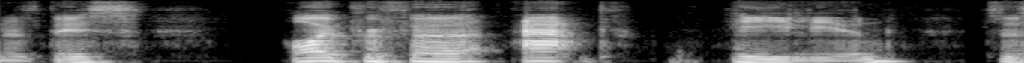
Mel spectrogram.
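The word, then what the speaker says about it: aphelion: away from the Sun some people soften the ph and say aelan but I'm not as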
